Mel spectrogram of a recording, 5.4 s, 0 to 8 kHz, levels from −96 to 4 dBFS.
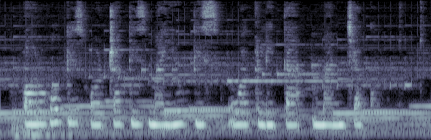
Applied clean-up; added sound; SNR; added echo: none; Piano; 11 dB; reverberation time 0.4 s.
